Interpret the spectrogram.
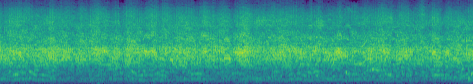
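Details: A vast flock of Demoiselle Cranes feeding at Khichan, Phalodi, Rajasthan, India, in winter; many birds call at once, giving a steady dense clamour of honks with scattered lower, wavering notes.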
